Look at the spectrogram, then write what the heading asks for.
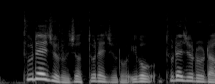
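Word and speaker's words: Tous les Jours: 또 다른 브랜드가 예 뚜레주루 뚜레주루 이거 뚜레주루 발음하죠 요것도 프랑스입니다요 뚜레주 그루가 어떻게 되면 뚜가 올이라는 뜻이고요 레스가 이제 레스를 바 말 지 않고 레로 발하는데요 레미 제압을 하듯이 그거와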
